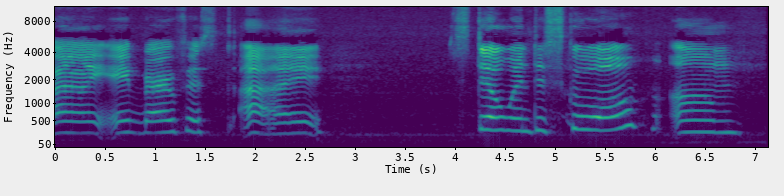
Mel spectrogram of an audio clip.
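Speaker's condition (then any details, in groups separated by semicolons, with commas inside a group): Cerebral palsy; spasticity, baclofen pump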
